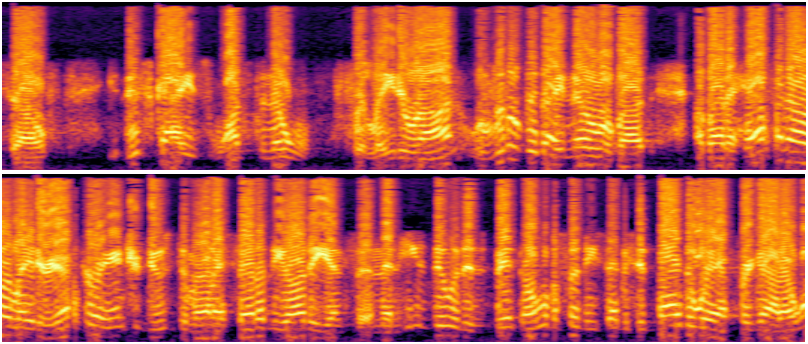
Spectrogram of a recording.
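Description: Speech only: men talking in a radio interview.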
